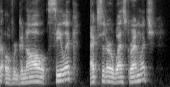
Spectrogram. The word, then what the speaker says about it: Greenwich: Ganal Seelick, Exeter, West Greenwich. Is it Greenwich or Greenwich? Greenwich. All right, Greenwich. So that W is silent.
